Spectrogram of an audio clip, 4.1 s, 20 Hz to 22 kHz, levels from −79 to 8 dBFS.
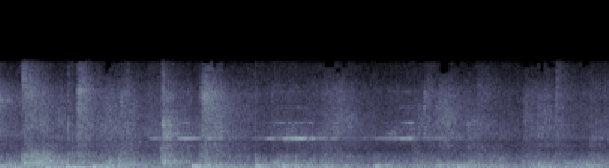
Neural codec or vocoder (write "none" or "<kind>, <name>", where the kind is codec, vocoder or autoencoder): none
